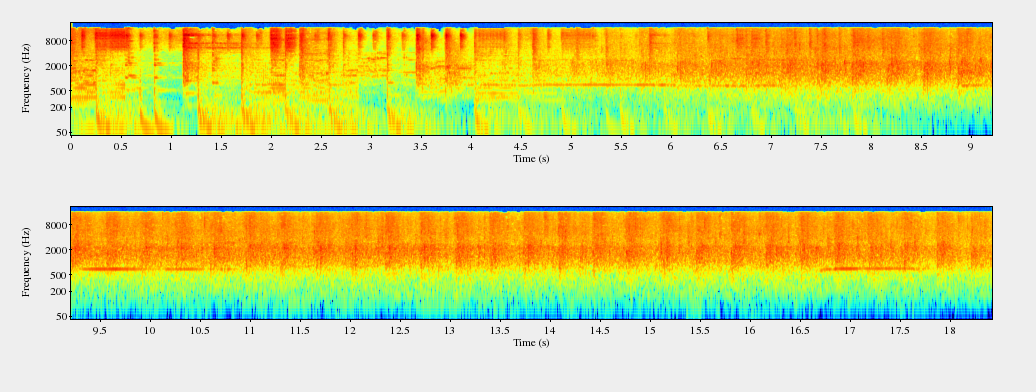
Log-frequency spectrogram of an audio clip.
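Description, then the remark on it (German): Sustained applause from a sizable crowd, a dense steady clatter of many hands clapping that carries on loud for the whole stretch, with faint whistles rising above it now and then. “Liebe Hörerinnen, liebe Hörer, der Applaus war für euch.”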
